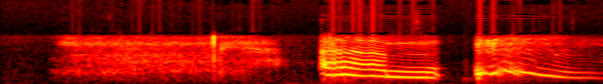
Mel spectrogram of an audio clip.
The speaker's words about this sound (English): because she's clearing her throat, she has something.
